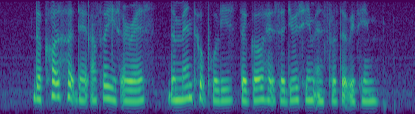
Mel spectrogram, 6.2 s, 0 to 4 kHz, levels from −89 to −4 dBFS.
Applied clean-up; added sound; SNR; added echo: none; none; none; none.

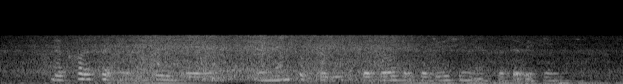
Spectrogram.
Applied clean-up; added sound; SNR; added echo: none; Train; 1 dB; reverberation time 0.2 s.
